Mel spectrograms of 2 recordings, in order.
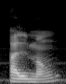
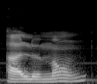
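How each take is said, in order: First: "allemand" as "al-mand", no middle E; dropped E. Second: "allemand" with the middle E said, a-le-mand; full French allemand. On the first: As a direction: swallow the E in "allemand". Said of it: "tiende a no pronunciarse". ("allemand" sin E, "almand") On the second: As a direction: say all three syllables of "allemand". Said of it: "Algunos ejemplos". ("allemand" con la E intermedia) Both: Shown as a demonstration.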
